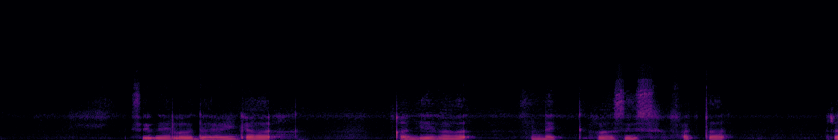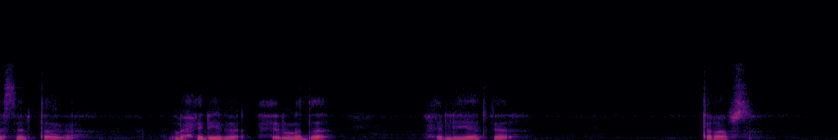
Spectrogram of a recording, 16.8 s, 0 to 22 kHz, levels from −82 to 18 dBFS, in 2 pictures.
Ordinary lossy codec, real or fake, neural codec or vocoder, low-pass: Opus, 24 kbps; fake; autoencoder, 48 kHz, 32 numbers a frame, DAC-VAE, trained on Japanese speech; 19.8 kHz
